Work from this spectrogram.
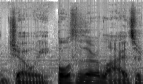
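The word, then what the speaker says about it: Jowy: who I actually I pronounced in my head the entire game as Ji, but I guess other people online say it's Joey, so we're going to say Joey.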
